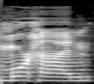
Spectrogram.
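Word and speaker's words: Morejon: but back to Morehan, Silent J, obviously.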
